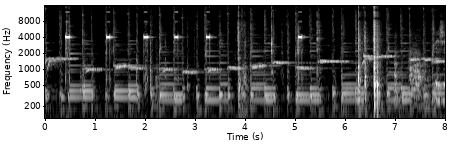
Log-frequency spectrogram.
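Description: Toy Barbie cash register beeping in short high blips as its keys are pressed and its scanner is used, over steady background music; a sharp knock about two-thirds of the way through is the loudest sound.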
